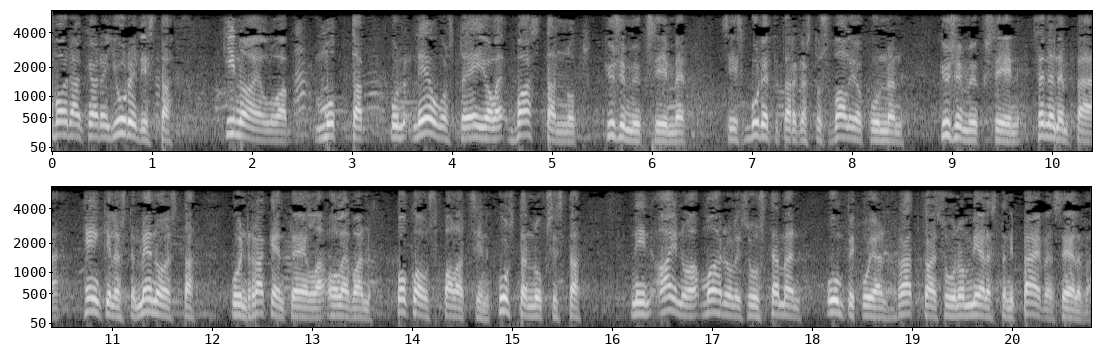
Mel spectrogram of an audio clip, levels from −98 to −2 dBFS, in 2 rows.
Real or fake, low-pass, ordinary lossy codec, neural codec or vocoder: real; 5.4 kHz; none; none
